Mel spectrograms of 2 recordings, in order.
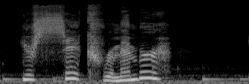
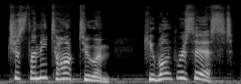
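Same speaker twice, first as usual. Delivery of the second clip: high, fast, loud plea; woman shouting; 6 dB louder, faster than usual. A narrator's reading. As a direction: shout over the officer urgently. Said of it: "she shouted".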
